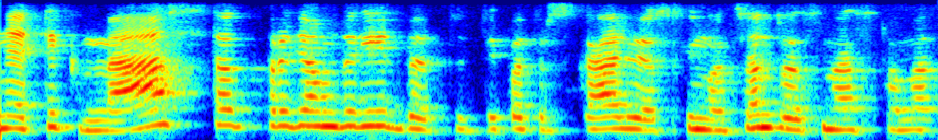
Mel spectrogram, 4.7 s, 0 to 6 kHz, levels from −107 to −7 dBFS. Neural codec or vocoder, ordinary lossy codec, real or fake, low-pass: none; Opus, 64 kbps; real; 5.4 kHz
